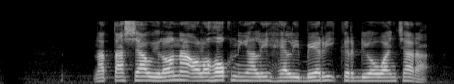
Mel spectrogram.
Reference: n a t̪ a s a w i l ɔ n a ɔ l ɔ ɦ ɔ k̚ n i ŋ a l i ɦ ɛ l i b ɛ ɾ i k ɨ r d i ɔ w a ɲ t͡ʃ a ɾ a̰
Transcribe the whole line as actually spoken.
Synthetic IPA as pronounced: n a t̪ a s a w i l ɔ n a ɔ l ɔ ɦ ɔ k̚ n i ŋ a l i ɦ ɛ l i b ɛ ɾ i k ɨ r d i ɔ w a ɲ t͡ʃ a ɾ a̰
